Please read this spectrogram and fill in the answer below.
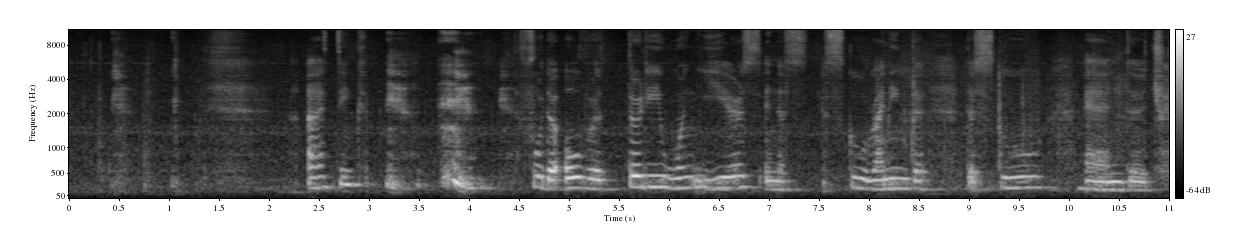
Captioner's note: clears throat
